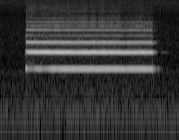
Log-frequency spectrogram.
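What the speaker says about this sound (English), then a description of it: "This is A. Your recorder should sound like this." A recorder sounds a single steady A note in a children's music lesson, a clear pure tone held for about two and a half seconds, close and alone over faint room hiss.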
